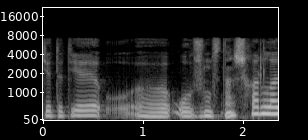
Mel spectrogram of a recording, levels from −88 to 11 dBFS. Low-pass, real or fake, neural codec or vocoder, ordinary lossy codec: 7.2 kHz; real; none; none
